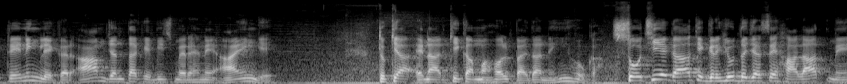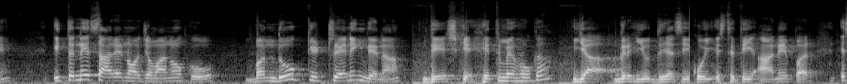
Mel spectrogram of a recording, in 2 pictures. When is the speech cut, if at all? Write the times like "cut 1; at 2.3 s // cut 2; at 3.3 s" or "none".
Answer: cut 1; at 6.1 s // cut 2; at 12.5 s // cut 3; at 14.0 s // cut 4; at 15.4 s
